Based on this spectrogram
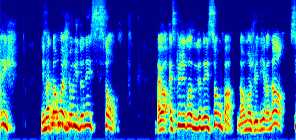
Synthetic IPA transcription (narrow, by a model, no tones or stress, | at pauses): ʁiʃ | emɛ̃t̪̚nɑ̃mwaʒəvəlɥid̪ɔnesɑ̃ | alɔʁɛskəʒed̪ʁwãd̪əvud̪ɔnesɑ̃upa̰nɔʁmalmɑ̃ʒəvɛd̪iʁnɔ̃si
